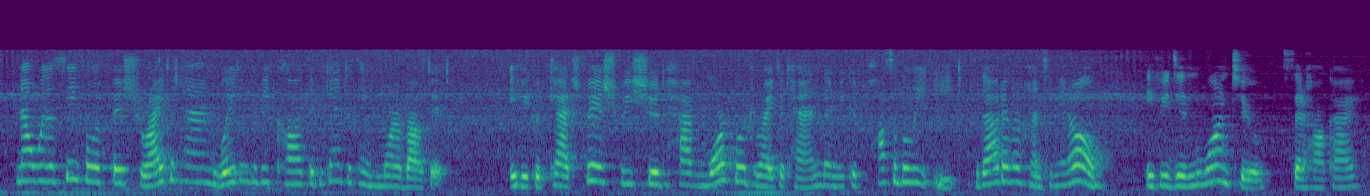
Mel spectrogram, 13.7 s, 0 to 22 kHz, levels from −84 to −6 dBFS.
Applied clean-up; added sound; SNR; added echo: none; Sink (filling or washing) / Water tap, faucet; 17 dB; none.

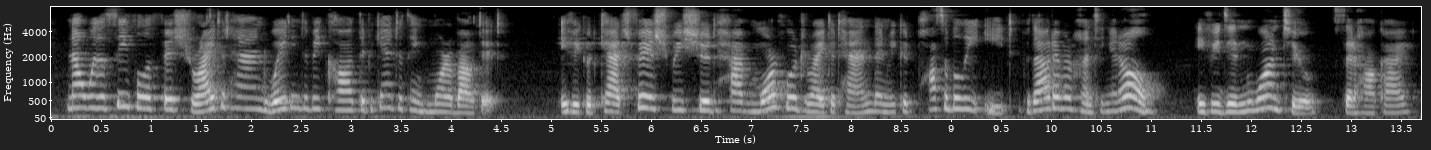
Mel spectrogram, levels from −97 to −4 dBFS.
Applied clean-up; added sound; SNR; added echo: none; none; none; none.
